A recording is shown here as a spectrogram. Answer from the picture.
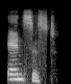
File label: "encyst", Indian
